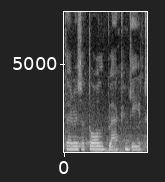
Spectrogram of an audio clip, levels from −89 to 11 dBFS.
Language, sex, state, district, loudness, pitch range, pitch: English, female, Assam, Kamrup Metropolitan, -16 LUFS, 170-180 Hz, 175 Hz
